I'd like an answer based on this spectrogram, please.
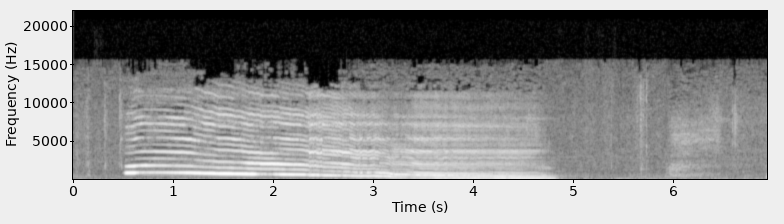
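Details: A cat's odd sound: one long, howling wail, clear and tonal, starting high and gliding steadily downward over about four seconds before cutting off, then near silence with a couple of faint clatters.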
